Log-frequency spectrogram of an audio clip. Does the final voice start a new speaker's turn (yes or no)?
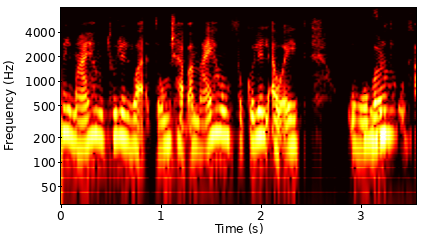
no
